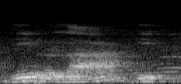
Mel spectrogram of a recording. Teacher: Kalau ada lafaz Allah sebelumnya adalah harokatnya kasroh, maka lam jalalahnya dibaca tipis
